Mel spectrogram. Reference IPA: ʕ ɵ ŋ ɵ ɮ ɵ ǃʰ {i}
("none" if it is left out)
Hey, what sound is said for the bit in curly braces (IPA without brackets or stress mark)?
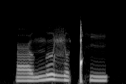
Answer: i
